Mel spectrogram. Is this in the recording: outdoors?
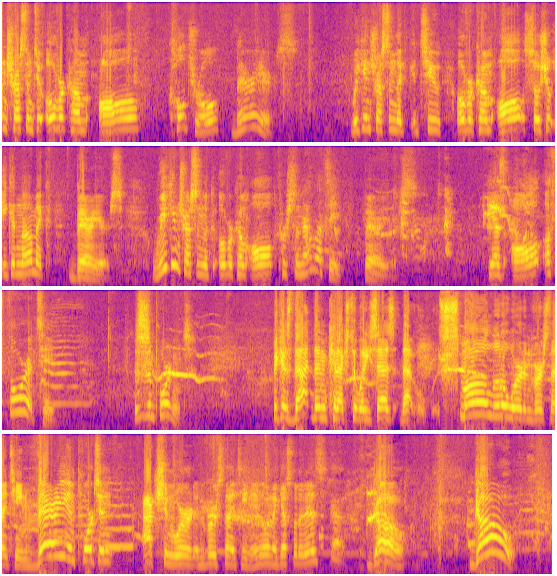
yes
